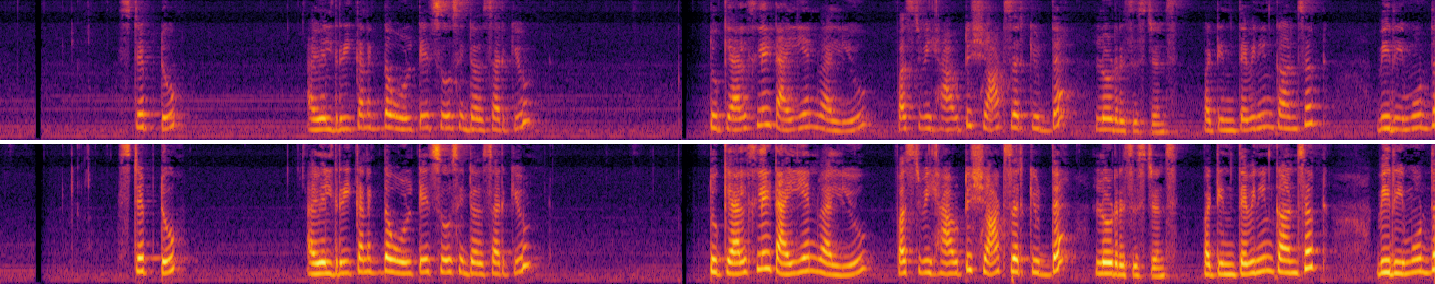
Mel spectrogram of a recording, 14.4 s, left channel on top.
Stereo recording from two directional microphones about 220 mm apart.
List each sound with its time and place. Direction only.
1.2 s speech: 50° right (ahead or behind)
3.1 s speech: 45° right (ahead or behind)
7.1 s speech: 50° right (ahead or behind)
